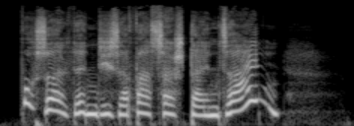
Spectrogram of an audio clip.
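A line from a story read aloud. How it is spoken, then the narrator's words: Sparrow's squeak. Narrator (German): piepste ein Spatz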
